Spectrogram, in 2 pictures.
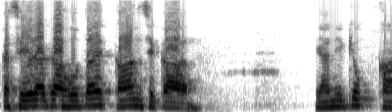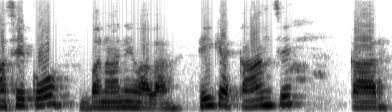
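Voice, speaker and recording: A man with a somewhat high voice teaches a Hindi grammar class for exam students. He explains patiently with homely everyday examples. He goes word by word, repeating each one slowly and dropping "okay" after nearly every point. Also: darkish tone, poor audio. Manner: repeats words slowly, tags lines with "ठीक है". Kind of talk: exam-prep grammar lesson.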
